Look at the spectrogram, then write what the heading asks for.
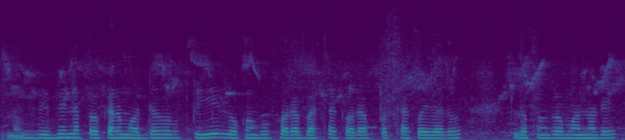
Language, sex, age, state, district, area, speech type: Odia, female, 45-60, Odisha, Sundergarh, rural, spontaneous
